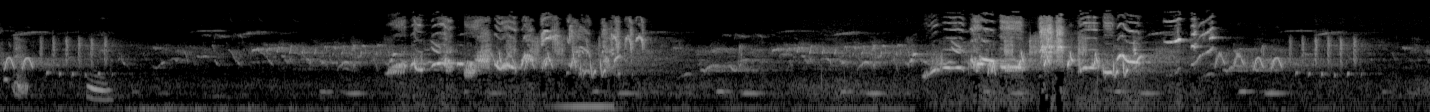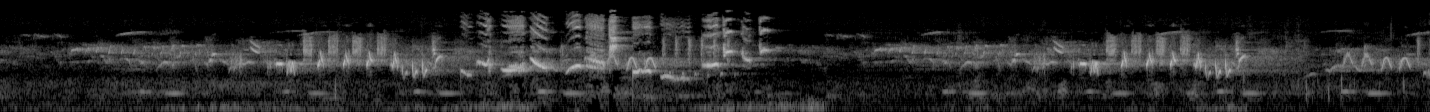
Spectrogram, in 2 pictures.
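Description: Birds chirping and singing: louder bursts of rapid high chirps every few seconds, with softer twittering between them.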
